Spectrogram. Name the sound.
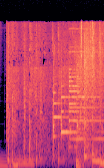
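horse hooves galloping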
